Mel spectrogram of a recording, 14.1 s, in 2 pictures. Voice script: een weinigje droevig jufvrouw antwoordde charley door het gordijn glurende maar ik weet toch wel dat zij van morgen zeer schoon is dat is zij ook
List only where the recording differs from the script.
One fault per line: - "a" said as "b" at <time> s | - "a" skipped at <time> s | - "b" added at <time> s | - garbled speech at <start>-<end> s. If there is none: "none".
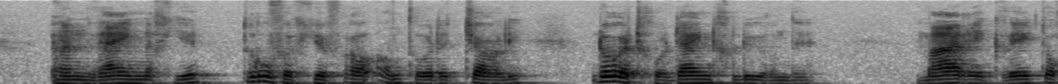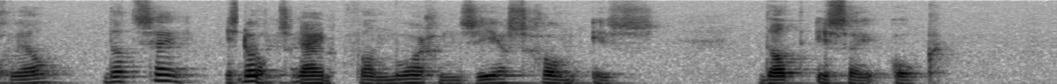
- garbled speech at 8.6-9.3 s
